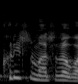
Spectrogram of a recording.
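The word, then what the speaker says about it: Christmas: 것이요 성탄절이 영어로 크리스마스잖아요 발음이 스라고 하니까이가 묵음이 되어 가지고 크리스마스라고 하니까 잘 안 느껴지는데 원래는 크라이스트 마스 크라이스트 마스 그리스도 마스요 그러니까 그리스도 더하기 예배라는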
